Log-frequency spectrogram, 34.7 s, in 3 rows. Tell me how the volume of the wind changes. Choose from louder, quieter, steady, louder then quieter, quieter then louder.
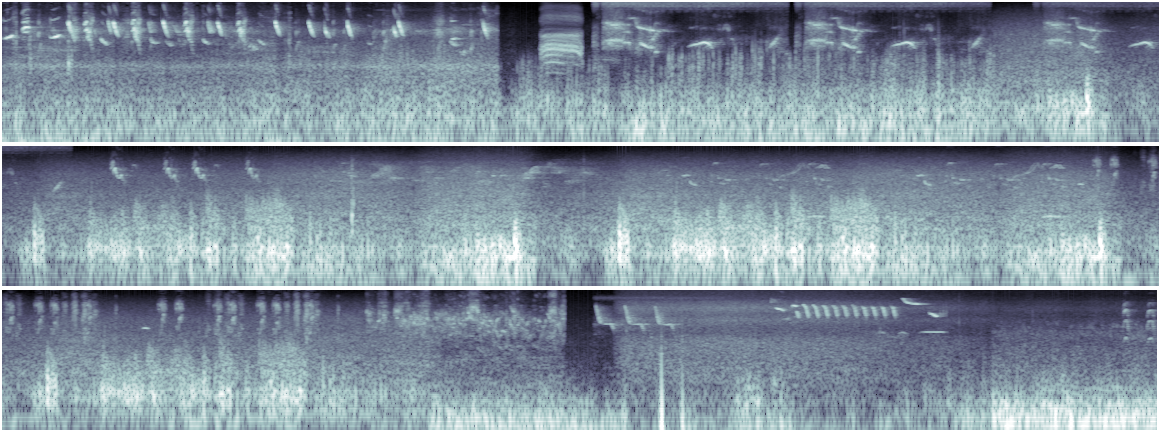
louder then quieter.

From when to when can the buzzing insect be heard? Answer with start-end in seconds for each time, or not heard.
not heard.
